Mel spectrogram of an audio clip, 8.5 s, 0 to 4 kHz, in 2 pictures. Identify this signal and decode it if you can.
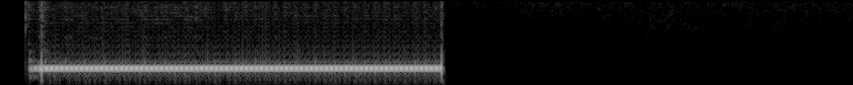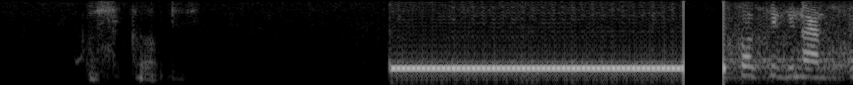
Ringback tone (North America), 440 + 480 Hz, with speech.
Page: Cordeiropolis - SP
